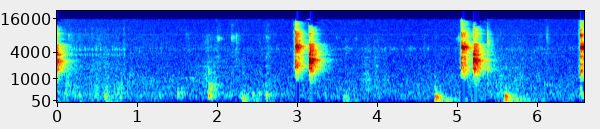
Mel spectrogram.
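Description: Two sharp double clicks, about three seconds and five seconds in, with soft low thuds just before and after the second pair.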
